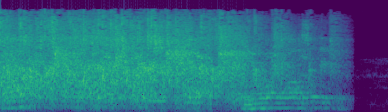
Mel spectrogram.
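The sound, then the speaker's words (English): A comedy show audience breaks into loud, sustained applause after a joke, a dense wash of clapping with some cheering voices mixed in, before it cuts off abruptly. “And you get a rock bottom applause break.”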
